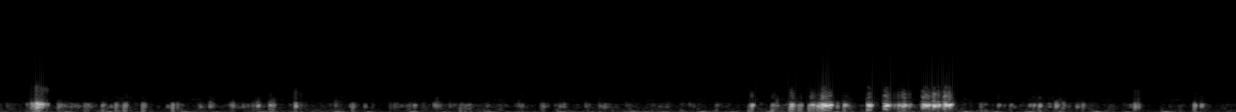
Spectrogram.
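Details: Stomach rumbling from a half-hour recording: continuous low gurgling and bubbling rumbles, louder in bursts, active bowel sounds.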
